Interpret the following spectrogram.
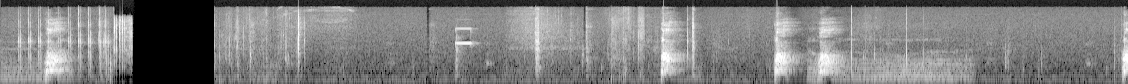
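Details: A dachshund gives short, sharp barks in a few scattered bursts, with quiet gaps between, while getting a toe massage.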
